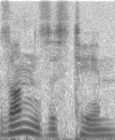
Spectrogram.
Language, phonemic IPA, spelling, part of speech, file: German, /ˈzɔnənzʏsˈteːm/, Sonnensystem, proper noun / noun, De-Sonnensystem.ogg
- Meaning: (proper noun) The Solar System with its set of celestial bodies; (noun) Any other solar system with its set of celestial bodies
